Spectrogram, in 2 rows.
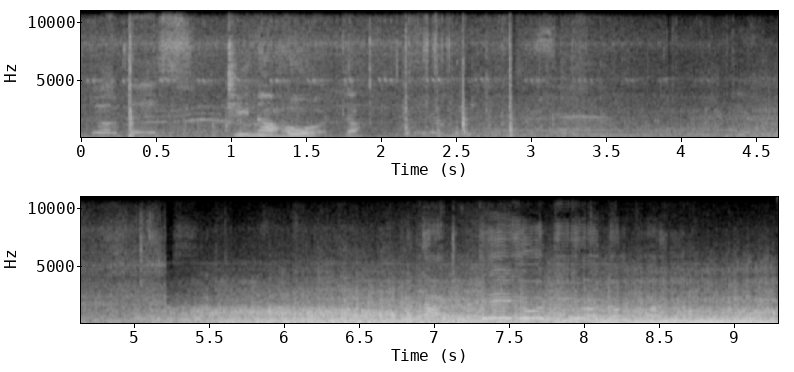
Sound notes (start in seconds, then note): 0.0 speaking Mohawk; 1.1 helicopter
